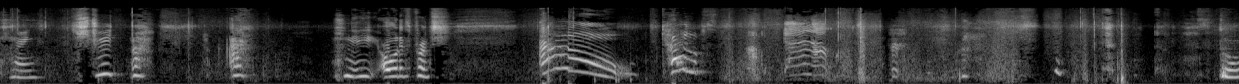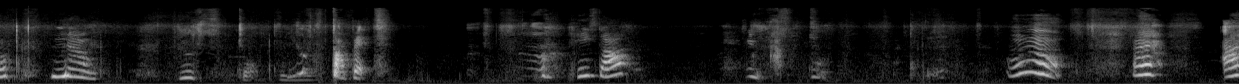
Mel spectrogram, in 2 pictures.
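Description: A young girl talks and squeals very close to the microphone.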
